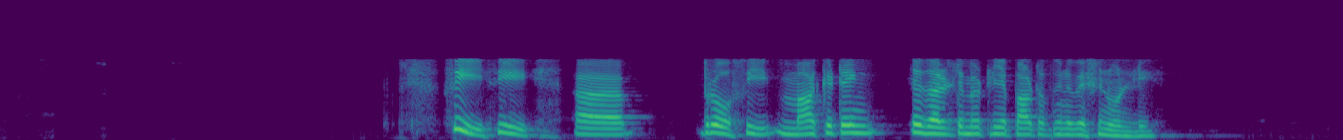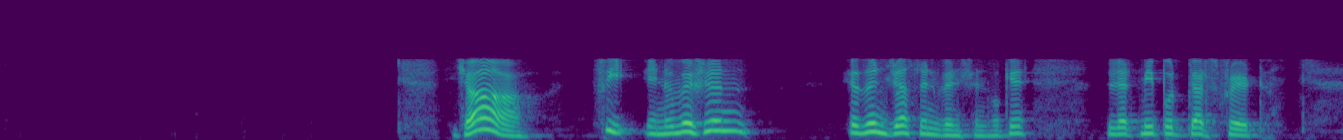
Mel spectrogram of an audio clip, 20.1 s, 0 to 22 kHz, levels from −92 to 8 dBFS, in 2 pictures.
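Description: A speech recording on a G.711 telephone path, with nothing above 4 kHz. At 7.89 s, between "ultimately a part of" and "innovation only", packet loss filled with silence leaves a hard-edged 10 ms hole, consistent with one lost packet.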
